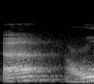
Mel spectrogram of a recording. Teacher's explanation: একভাবে আমি আইন উচ্চারণ করলাম হলকের মাঝখান থেকে, আবার ওয়াও কিন্তু এই যে দুই ঠোঁটের মাঝখান থেকে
